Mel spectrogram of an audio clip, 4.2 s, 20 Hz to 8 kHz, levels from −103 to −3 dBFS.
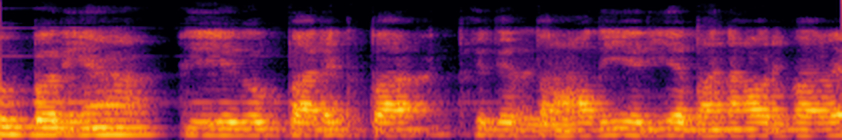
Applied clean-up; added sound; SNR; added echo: neural mask model DeepFilterNet 3.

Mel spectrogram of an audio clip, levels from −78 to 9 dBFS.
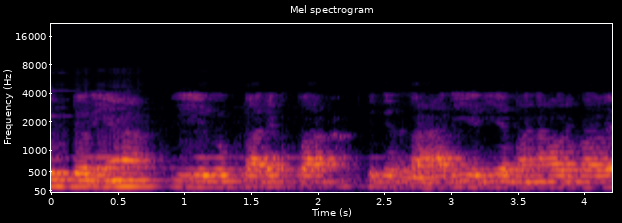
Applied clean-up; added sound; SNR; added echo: neural separator model SepFormer DNS4.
